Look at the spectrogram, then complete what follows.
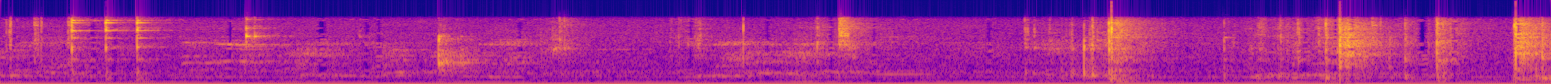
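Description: Light clicks and knocks of a plastic measuring spoon against a glass blender jar as an ingredient is tipped in, then the lid fitted on the jar. The loudest knocks come about five and a half seconds in and near the end.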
